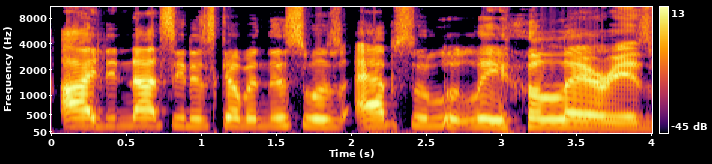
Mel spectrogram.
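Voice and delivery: high, loud, laughing while talking; laughing hard. Real, not acted. Streamer cracking up over Vegeta's reaction, high and laughing. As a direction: crack up through the words. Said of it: "laughing out loud like this".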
